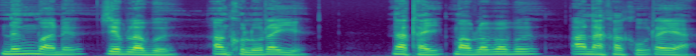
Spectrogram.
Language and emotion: Bodo, sad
